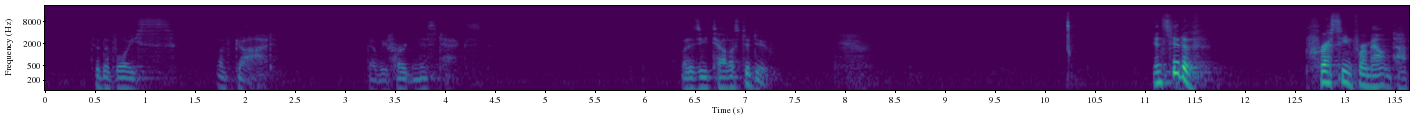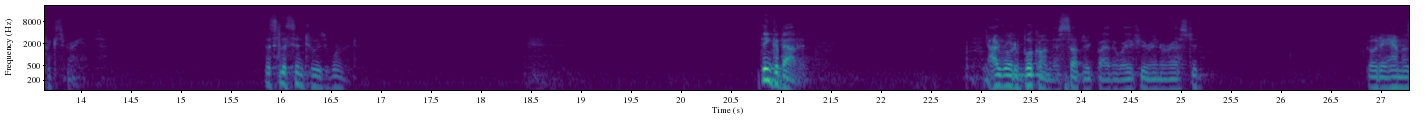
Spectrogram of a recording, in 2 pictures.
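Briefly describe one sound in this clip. An older man speaks calmly through a microphone in short phrases with pauses.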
